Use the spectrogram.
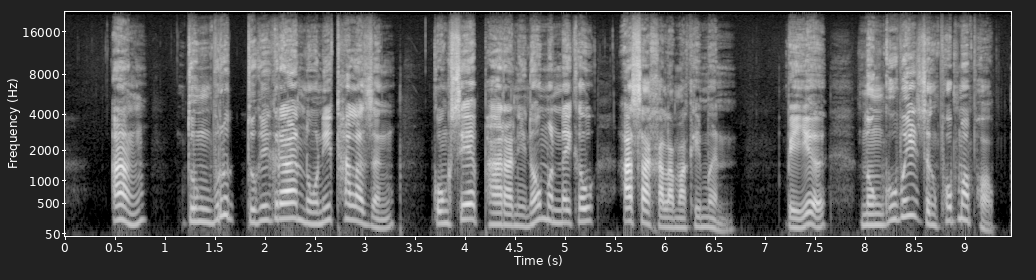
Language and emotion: Bodo, surprised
